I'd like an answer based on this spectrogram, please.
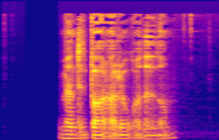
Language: Swedish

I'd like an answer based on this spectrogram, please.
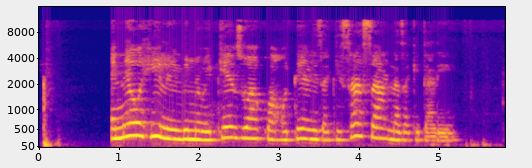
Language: Swahili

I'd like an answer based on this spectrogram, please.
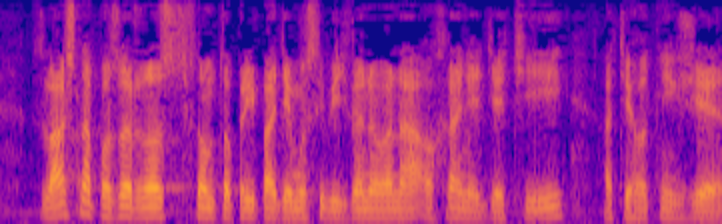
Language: Slovak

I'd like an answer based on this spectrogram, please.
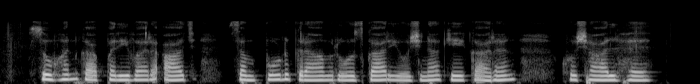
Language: Hindi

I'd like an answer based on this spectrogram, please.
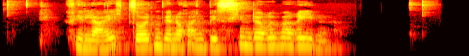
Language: German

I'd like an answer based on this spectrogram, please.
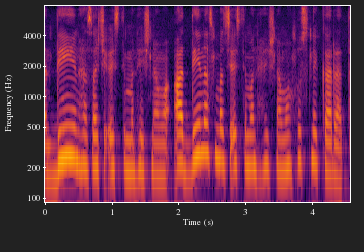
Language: Kashmiri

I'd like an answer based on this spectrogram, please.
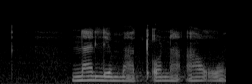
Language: Northern Sotho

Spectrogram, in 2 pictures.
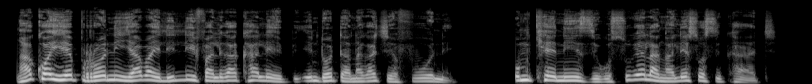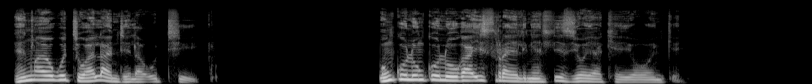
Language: North Ndebele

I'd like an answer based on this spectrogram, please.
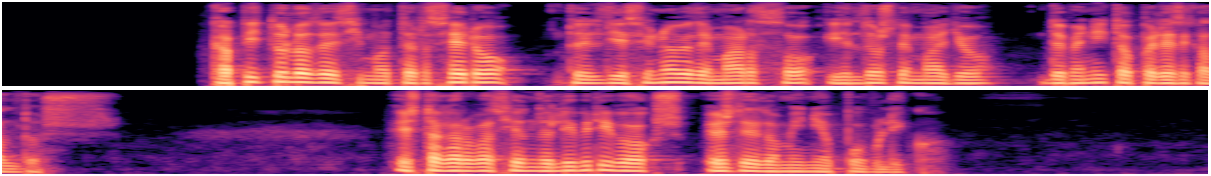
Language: Spanish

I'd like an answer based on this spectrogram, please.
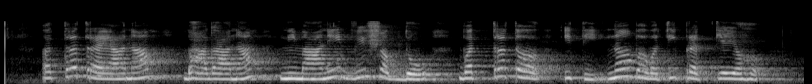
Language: Sanskrit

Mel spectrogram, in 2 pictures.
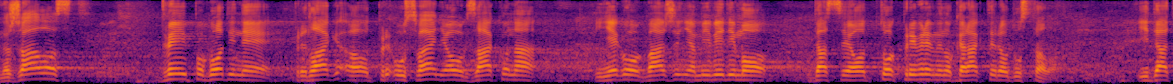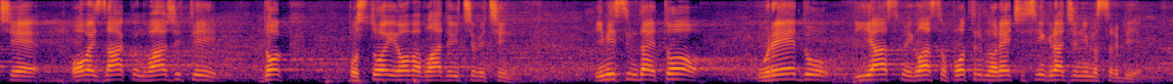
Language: Serbian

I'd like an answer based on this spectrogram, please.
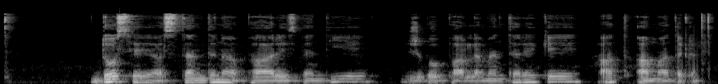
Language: Kurdish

